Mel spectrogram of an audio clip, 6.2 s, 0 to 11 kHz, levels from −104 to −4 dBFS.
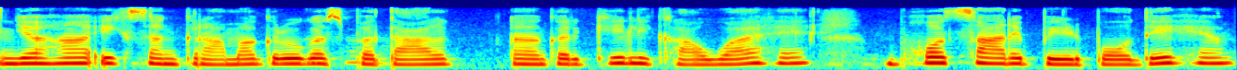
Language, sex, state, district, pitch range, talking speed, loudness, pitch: Hindi, female, Bihar, Vaishali, 200-235 Hz, 135 wpm, -18 LUFS, 215 Hz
